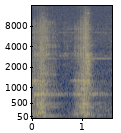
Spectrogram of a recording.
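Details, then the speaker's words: Sparta Maxx 70 e-bike, 48V front hub motor: rough, stuttering rasping buzz starting from standstill; it runs fine once moving. Either the controller or the wiring is suspected. "klein beetje verzetten en als die hem dan pakt dan hapert ie ook, je hoort hem trillen dat gaat niet soepel"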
